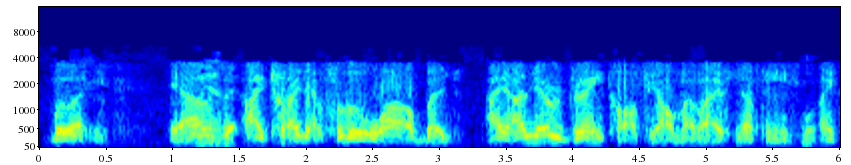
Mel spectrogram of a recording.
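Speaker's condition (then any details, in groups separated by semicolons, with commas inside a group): Parkinson's; slight tremor years before diagnosis, worsened after anesthesia for broken hip and femur, worse on left side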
